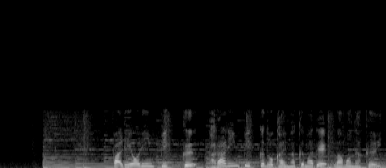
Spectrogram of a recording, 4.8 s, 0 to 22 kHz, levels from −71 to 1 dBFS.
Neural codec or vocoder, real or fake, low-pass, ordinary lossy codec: none; real; none; none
